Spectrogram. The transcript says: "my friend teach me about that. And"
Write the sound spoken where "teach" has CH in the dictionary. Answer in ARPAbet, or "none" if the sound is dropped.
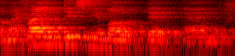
S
